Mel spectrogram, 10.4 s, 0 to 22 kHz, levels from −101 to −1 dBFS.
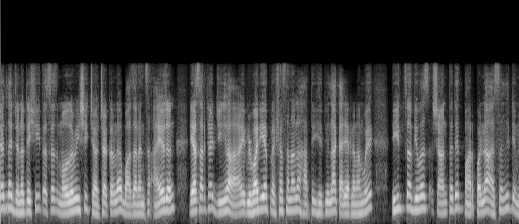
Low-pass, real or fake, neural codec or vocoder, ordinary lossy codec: none; fake; codec, 16 kHz, 0.5 kbps, X-Codec, HuBERT features, trained on balanced general audio; none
